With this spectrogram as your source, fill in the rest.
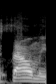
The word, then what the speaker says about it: salmon: Just I like saying salmon, even though I say salmon in my head. I say salmon just because it's fun. Oh no. Salmon. It sounds poisonous now. The L is silent.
